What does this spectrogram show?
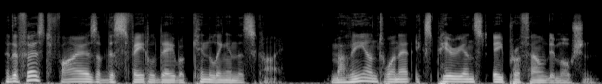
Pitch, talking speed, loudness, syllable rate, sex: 110 Hz, 190 wpm, -20 LUFS, 6.1 syllables/s, male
